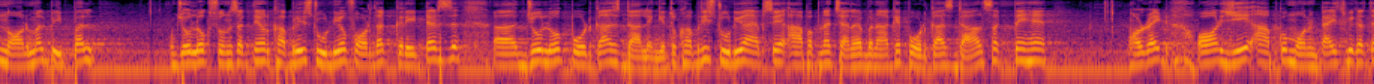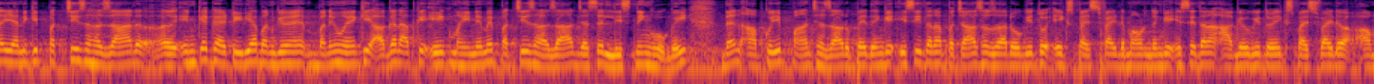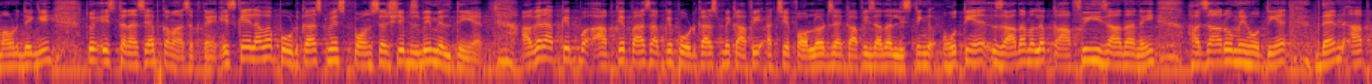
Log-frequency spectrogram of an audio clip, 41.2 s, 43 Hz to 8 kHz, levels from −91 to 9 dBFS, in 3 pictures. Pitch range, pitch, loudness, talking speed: 140-170 Hz, 155 Hz, -15 LUFS, 190 wpm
